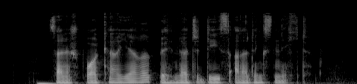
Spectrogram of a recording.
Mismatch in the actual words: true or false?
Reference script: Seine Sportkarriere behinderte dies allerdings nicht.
false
